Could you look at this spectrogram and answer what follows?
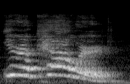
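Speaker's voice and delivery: high, loud, drawn-out taunt; boy yelling. Retold or imitated. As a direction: shout the insult slowly into the forest. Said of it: "he yells out".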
